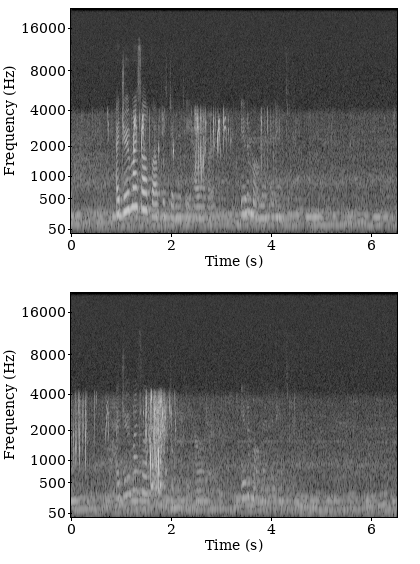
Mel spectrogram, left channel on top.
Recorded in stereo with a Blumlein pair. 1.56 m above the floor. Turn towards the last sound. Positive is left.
turn(degrees=70)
